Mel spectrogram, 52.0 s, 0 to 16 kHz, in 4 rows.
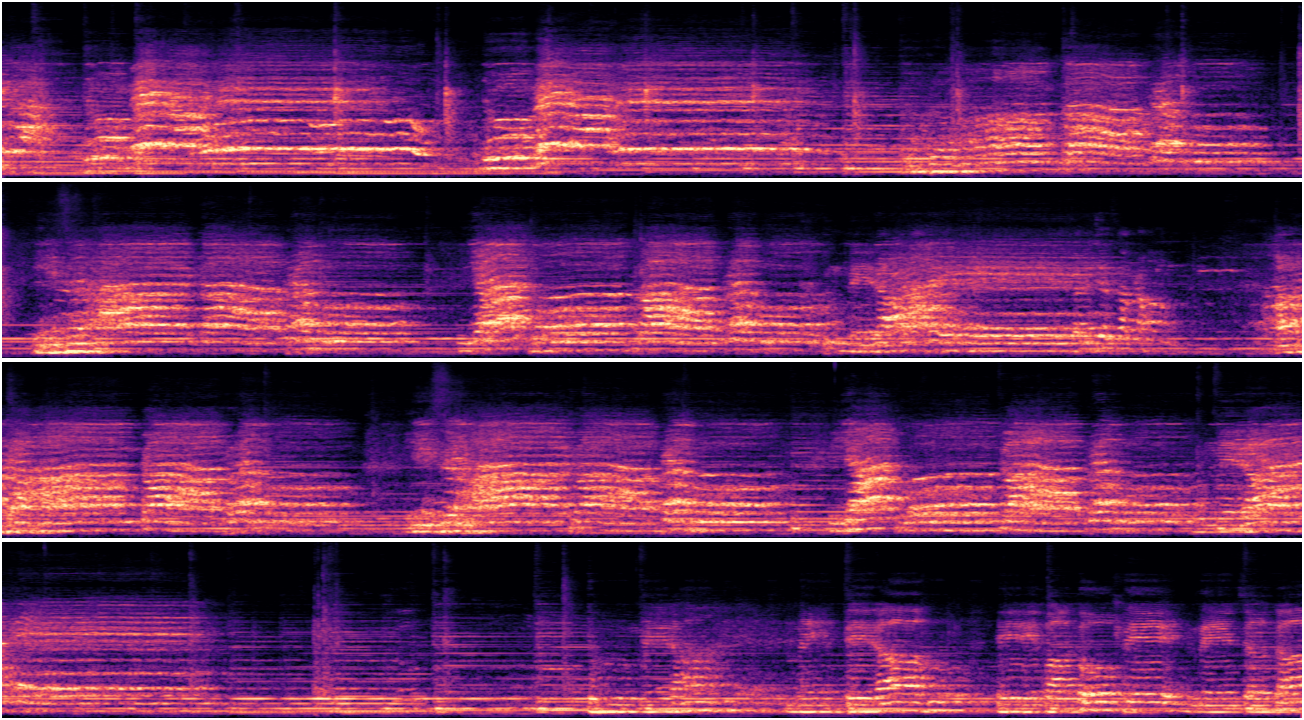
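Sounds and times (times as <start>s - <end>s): choir singing worship song: 0.0s - 41.9s, 44.2s - 52.0s.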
